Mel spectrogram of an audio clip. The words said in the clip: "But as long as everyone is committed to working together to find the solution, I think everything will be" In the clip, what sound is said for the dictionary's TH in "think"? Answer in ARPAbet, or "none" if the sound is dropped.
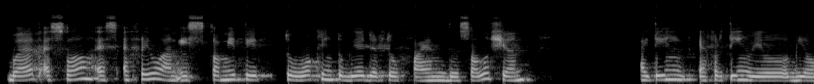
T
